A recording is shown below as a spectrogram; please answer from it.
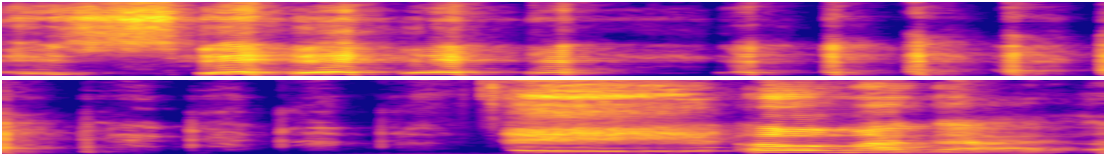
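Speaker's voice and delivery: loud burst of real laughter; helpless laughing fit, then exclaim; cracking up. Real, not acted. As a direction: laugh out the last words. Cracks up after the punchline.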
